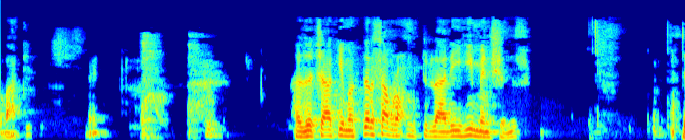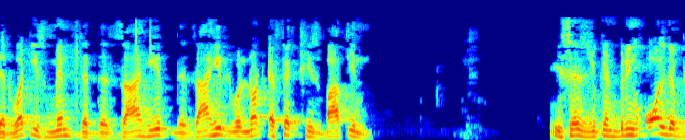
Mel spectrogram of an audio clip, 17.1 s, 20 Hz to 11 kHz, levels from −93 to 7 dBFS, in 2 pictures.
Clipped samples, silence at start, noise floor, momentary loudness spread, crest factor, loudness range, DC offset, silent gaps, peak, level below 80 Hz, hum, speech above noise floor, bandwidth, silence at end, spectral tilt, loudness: under 0.1%; 0 s; under -90 dBFS; 19 LU; 16 dB; 6 LU; under 0.1%; none; 0 dBFS; -54 dBFS; none; over 75 dB; 7.4 kHz; 0 s; -7.5 dB/octave; -15 LUFS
